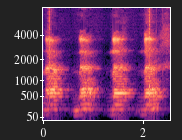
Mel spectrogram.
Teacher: membaca panjangnya na itu sama dengan mengucapkan na empat kali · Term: empat harakat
